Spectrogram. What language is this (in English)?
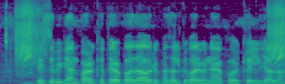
Bhojpuri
